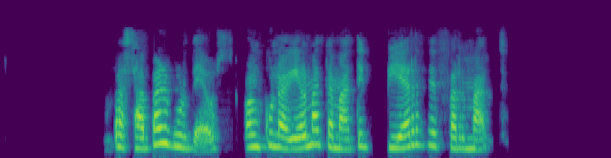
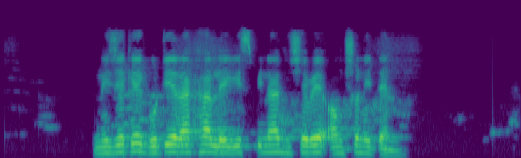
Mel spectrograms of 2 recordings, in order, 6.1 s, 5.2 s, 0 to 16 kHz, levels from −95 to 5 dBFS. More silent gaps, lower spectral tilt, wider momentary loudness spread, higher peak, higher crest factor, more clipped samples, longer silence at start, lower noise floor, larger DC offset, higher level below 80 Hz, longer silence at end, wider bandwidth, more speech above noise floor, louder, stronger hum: first, 2.37-2.43 s, 3.72-3.87 s vs none; about the same, -4.5 dB/octave vs -5.5 dB/octave; about the same, 9 LU vs 10 LU; first, -2 dBFS vs -8 dBFS; about the same, 16 dB vs 18 dB; neither; first, 1.15 s vs 0.95 s; first, under -90 dBFS vs -75 dBFS; neither; about the same, -68 dBFS vs -66 dBFS; about the same, 1.25 s vs 1.2 s; about the same, 7.6 kHz vs 7.8 kHz; first, over 74 dB vs 52 dB; first, -17 LUFS vs -24 LUFS; neither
